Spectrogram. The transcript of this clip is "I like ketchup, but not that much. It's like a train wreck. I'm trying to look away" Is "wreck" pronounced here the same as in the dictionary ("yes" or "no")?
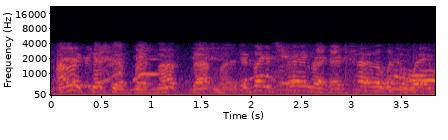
yes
